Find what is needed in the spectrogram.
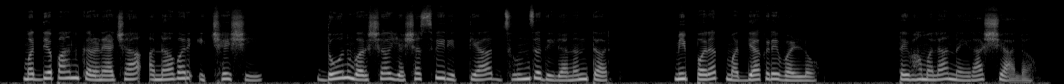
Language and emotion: Marathi, sad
